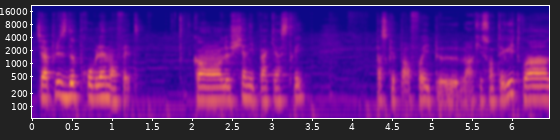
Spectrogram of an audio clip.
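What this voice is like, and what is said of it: Guadeloupean French accent. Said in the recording (French): “je dis moins parce que l'accent guadeloupéen le veut”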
